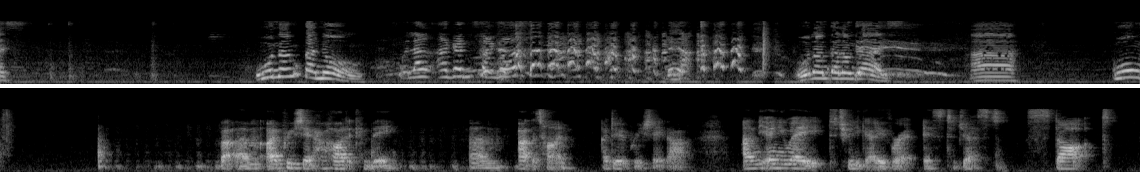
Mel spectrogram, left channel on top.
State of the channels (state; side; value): different; both; correlation 0.00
